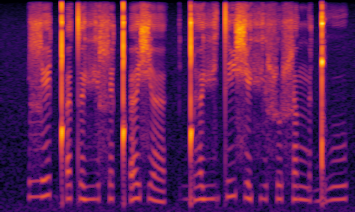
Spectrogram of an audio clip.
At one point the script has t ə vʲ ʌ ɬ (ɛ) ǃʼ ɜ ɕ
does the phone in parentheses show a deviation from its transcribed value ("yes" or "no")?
no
